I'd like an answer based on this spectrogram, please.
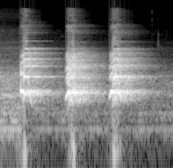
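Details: Young Doberman demanding snacks with three loud, ringing barks spaced roughly two-thirds of a second apart, each with a quick decaying tail.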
